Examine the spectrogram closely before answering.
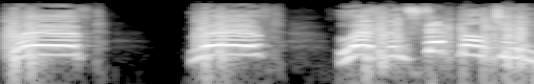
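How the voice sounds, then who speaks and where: The voice is a put-on character voice. It sits at an extremely high pitch. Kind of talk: loud, clipped. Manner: barking, commanding.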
